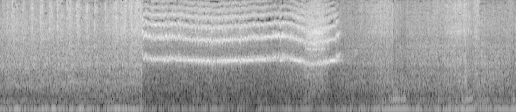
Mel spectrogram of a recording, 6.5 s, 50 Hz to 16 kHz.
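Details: Chevrolet 350 SS V8; loud uneven engine roar with high whistle that dips midway; no smoke, fans work; runs rough, owner suspects tight valves and plans valve adjustment.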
